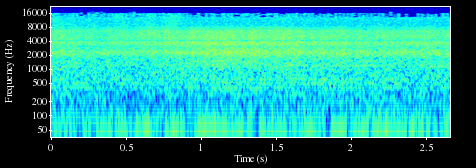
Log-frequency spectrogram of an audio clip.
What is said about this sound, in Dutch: Wat is de zee nu kalm?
